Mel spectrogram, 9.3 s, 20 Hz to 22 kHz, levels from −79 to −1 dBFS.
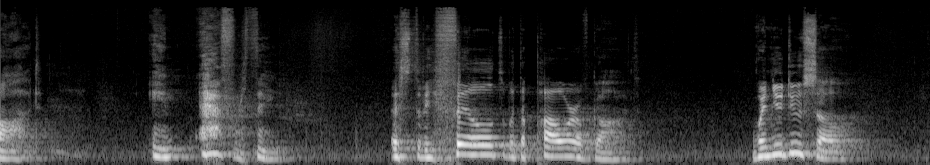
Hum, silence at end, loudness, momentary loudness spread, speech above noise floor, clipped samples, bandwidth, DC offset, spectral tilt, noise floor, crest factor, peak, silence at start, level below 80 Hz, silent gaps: none; 0.65 s; -18 LUFS; 14 LU; 32 dB; under 0.1%; 19 kHz; under 0.1%; -6 dB/octave; -50 dBFS; 20 dB; 0 dBFS; 0 s; -56 dBFS; none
